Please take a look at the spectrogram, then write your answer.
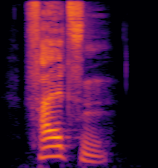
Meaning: to fold
- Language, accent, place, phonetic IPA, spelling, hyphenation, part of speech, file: German, Germany, Berlin, [ˈfaltsn̩], falzen, fal‧zen, verb, De-falzen.ogg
